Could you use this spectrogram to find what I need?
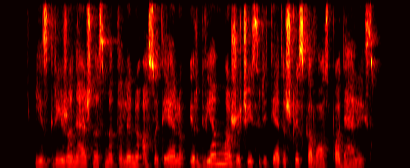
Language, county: Lithuanian, Vilnius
